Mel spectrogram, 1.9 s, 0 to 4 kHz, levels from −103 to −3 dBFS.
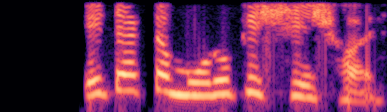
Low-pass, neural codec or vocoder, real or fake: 3.6 kHz; none; real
